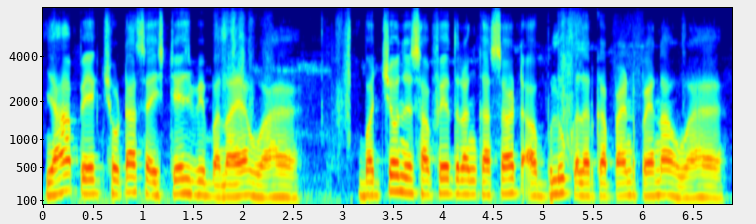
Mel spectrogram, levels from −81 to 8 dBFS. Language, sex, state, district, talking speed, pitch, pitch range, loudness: Hindi, male, Jharkhand, Palamu, 210 wpm, 150 Hz, 135-165 Hz, -14 LUFS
